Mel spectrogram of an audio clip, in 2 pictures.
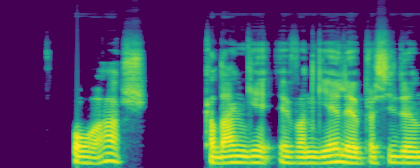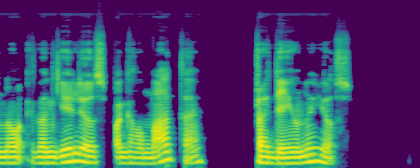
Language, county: Lithuanian, Vilnius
